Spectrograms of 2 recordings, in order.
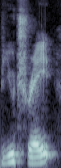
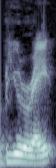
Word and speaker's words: butyrate: one of which is called butyrate now, or butyrate, depending on how you want to pronounce it.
